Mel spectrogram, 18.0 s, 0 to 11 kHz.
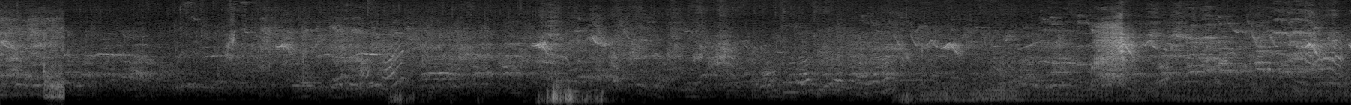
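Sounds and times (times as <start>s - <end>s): birds chirping: 0.0s - 0.9s, 7.0s - 18.0s.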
